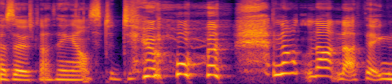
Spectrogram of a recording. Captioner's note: laughs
